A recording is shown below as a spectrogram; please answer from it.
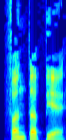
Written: Fantappiè

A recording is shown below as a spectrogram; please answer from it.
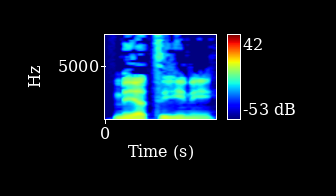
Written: Meazzini

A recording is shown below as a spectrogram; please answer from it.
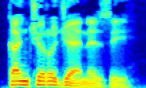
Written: cancerogenesi

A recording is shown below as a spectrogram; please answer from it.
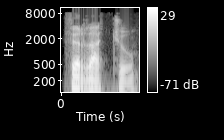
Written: Ferracciu

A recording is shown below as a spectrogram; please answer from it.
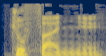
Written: Ciuffagni

